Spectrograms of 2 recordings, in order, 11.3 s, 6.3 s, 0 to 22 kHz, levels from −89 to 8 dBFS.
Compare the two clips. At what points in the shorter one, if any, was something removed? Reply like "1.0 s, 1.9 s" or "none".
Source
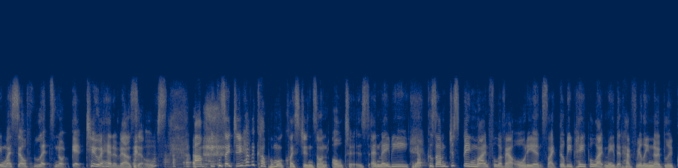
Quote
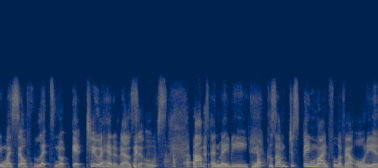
3.4 s

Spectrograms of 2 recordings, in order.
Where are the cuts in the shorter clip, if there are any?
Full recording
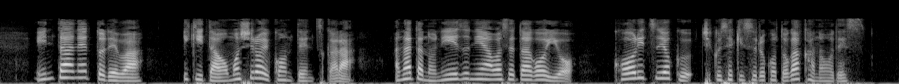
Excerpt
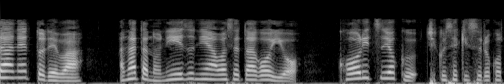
1.2 s

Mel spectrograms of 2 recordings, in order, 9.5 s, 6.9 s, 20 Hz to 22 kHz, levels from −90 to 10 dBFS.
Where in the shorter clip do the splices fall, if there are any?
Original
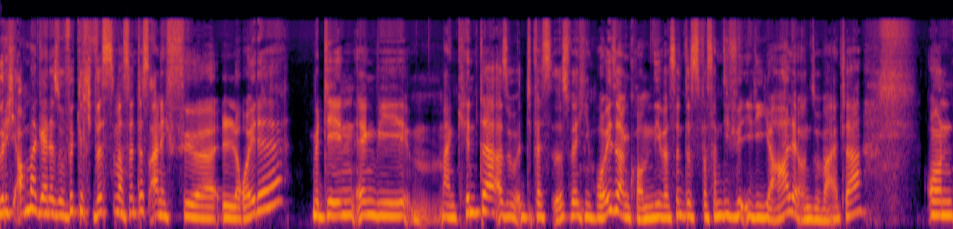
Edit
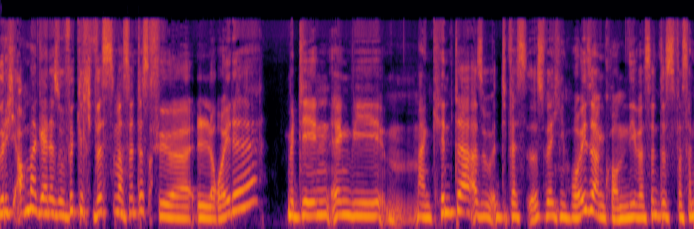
1.5 s

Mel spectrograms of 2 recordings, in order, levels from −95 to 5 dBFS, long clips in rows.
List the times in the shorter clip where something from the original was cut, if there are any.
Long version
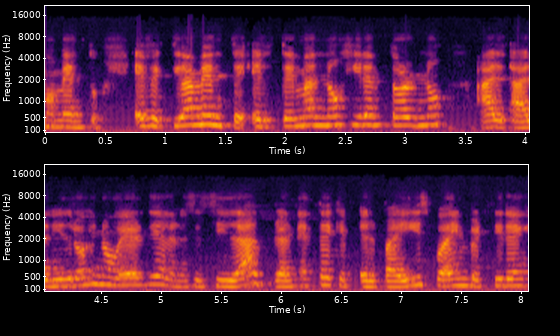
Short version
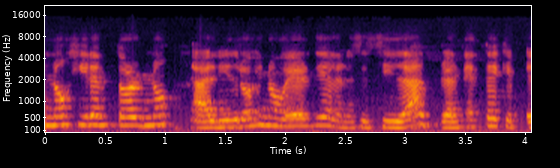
1.2 s

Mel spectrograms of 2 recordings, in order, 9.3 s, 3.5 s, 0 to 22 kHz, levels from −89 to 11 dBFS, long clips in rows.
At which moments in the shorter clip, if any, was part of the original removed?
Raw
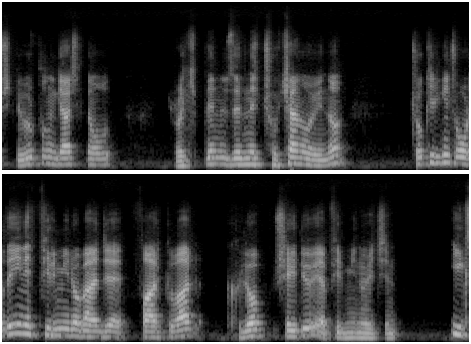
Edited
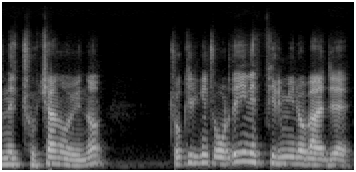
none

